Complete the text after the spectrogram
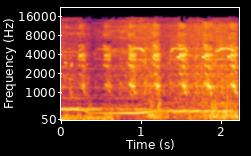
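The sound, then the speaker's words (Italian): Gull-like bird calls from a film soundtrack, a string of short honking cries repeating over a steady, low sustained tone that runs through the whole passage. “I gabbiani, immaginali in mezzo agli alberi, nella penombra.”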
